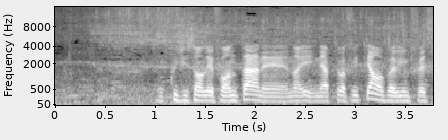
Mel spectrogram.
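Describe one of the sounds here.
Water splashes from a fountain spout onto a metal grate.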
